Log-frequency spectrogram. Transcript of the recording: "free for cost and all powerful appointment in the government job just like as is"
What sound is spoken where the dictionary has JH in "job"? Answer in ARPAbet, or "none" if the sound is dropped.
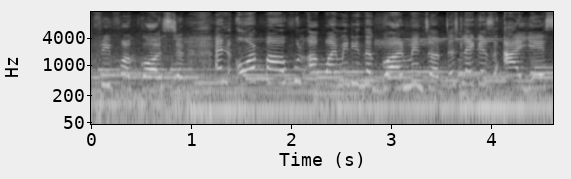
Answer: Z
